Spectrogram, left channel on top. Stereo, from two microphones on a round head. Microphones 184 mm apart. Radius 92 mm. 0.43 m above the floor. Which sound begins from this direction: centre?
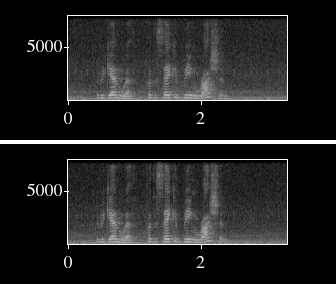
A woman speaking, at 0.4 s.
